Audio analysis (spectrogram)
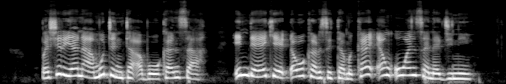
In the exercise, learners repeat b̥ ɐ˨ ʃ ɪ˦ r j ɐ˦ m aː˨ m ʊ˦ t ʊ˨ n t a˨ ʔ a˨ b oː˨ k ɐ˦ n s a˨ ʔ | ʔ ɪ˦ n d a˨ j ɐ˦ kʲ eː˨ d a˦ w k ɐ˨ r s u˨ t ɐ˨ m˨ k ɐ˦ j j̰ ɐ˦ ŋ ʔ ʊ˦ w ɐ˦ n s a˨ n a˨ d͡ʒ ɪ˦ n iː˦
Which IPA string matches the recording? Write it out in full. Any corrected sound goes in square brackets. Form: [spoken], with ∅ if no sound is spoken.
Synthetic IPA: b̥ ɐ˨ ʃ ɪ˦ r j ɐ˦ [n] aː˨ m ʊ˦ t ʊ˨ n t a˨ ʔ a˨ b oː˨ k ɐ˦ n s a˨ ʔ | ʔ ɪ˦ n d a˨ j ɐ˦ kʲ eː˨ [ɗ] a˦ w k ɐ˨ r s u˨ t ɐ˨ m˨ k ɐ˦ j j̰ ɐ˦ ŋ ʔ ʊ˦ w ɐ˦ n s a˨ n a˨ d͡ʒ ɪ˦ n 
